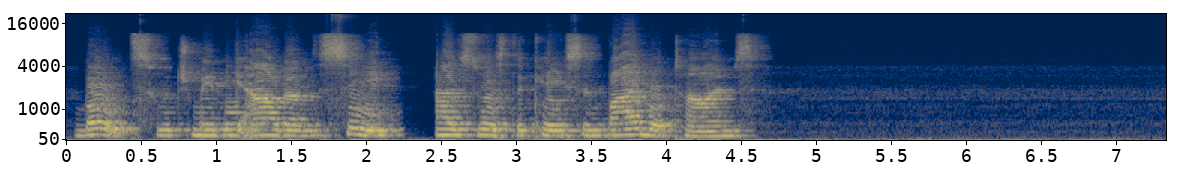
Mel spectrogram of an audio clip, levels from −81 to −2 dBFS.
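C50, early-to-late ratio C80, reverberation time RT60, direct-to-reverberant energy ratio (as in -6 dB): 7.0 dB, 10.0 dB, not exponential, 2.0 dB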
